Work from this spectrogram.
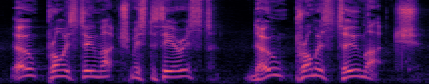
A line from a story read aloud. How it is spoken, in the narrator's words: snapped the detective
